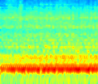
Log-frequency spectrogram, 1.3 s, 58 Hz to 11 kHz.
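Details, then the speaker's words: 1968 Commer 2500 van, last registered 1991, idling high around 1,000–1,100 rpm, possibly running rich: steady low idle, deep drone with raspy breathy edge; hole in muffler leaking exhaust, needs patching. "There is actually a hole in the muffler though that needs to be patched, as evidenced by when we block it. You can hear the sound of the muffler."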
